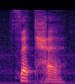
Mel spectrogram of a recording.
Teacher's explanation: Fatha, to be pronounced with a roughly aspirated ha, which we have indicated by a dot under it, and which is somewhat like HH or doubly strong H.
